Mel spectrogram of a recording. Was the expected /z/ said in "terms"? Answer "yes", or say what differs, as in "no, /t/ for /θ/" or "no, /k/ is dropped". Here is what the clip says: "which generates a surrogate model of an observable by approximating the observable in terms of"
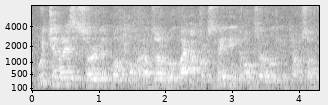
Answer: no, /s/ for /z/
